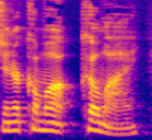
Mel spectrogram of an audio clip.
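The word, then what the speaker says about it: synergomai (συνέρχομαι): It's the Greek word that is pronounced synergomai, and it means this, to come together.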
